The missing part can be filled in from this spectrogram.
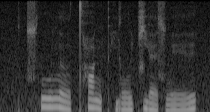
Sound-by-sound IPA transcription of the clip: t͡sʰ u˥ l ɤ˧˥ t̪ʰ ɑ˥˩ ŋ pʰ j o˧˥ ʊ̯ t͡ɕ j ɛ˨˩ s w e˧˥ ɪ̯

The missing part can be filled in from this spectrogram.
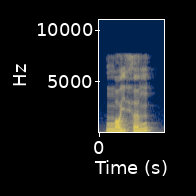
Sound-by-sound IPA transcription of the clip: ŋ ɔ˧˥ j h ə˧˥ ŋ

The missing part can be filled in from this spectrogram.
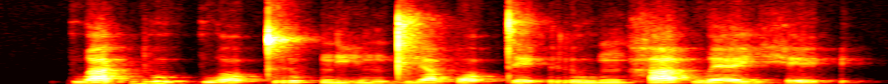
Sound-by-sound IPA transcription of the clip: k w a˦˥ k̚ b u˥˩ ʔ k w ɔ˨˩ ʔ t r u˥˩ k̚ n iː˧ m d i˦˥ a̯ p ɔ˦˥ ʔ t e˨˩ ʔ r uː˧ ŋ h a˥˩ ʔ w ɛː˧ j h e˨˩ ʔ

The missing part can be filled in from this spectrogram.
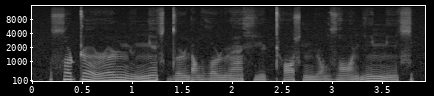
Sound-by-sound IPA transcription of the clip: sˤ y˦ ʈ ɵ˦˨ ɹ ɵ˦ ɳ n ʉ˨ ɲ ẽ˦ ɬ d o˨ ɳ ɽ i˨ ɳ ðˤ ʉ˨ ɳ ɭ æ̃˧ x i˨ ʈʰ ɔ˧ ɬ n y˨ ɳ zˤ œ̃˦˨ ɡ ĩ˦ ɲ ĩ˧ ɬ

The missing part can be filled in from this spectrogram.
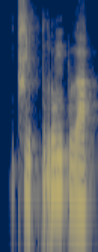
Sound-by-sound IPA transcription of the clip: t͡ɕ i˨˩ t̚ p r u˥˩ n p ɯ˧ a̯

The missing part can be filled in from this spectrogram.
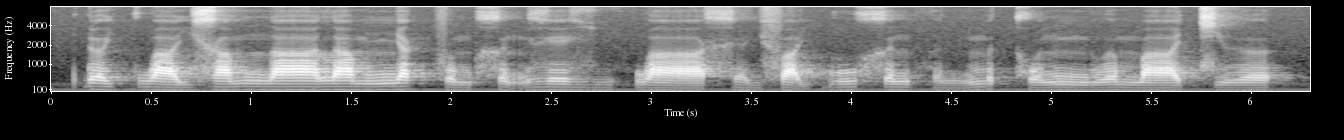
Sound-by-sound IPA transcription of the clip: ɗ ə˨˦ j k w a˧˩ j ɣ a˨˦ m n aː˧ l a˧ m ɲ a˦˥ k̚ f ə˧˩ m x ə̰˧˨ n ɣ e˧ ɣ i̤˨˩ h w aː˧˩ x ɛ̤˨˩ j f a̰˧˨ j ɓ u˨˦ x ə˧ n h ə̤˨˩ n m ə˦˥ t̚ x o˨˦ n ɲ u˨˦ ə̯ m aː˧ t͡ɕ ɨ˧ ə̯

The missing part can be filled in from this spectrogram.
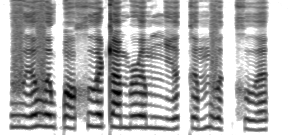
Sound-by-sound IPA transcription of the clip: v ɨ˨˩˦ ə̯ v ə˧ w ɓ ɔ˨˩ x u˧ ə̯ ʈ a˧ m ɹ ə˧ m ŋ i˨˩˦ ə̯ k ə˨˩˦ m v ə˨˩ k̚ x u˨˩˨ ə̯

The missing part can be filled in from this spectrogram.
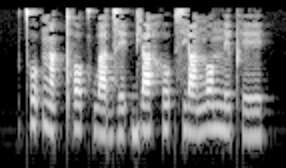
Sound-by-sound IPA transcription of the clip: t̪ʰ o˦ ʔ ŋ ã˨ k̚ pʰ ɔ˧ kʰ w a˨˩ d͡z e˨ ʔ b j a˥˧ h o˦ ʔ s j a˥˧ ŋ ɔ˦ n̪ e˥˧ pʰ e˧

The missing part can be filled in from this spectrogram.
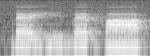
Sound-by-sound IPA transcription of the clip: ɾ ɛ˦ j i˦ b ɛ˦ f a˧

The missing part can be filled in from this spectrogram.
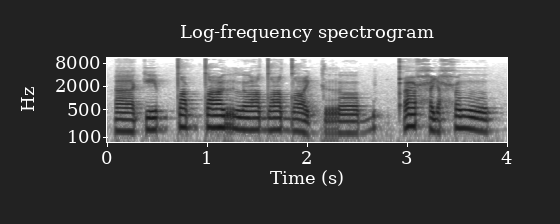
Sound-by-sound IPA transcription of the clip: a˨ k e˦ b tˤ ʊ˦ b tˤ o˦ r l ɔ˦ dˤ i˦ dˤ e˦˨ k r ɔ˦ b | qʼ ʊ˦ ħ i˨ ħ o˦˨

